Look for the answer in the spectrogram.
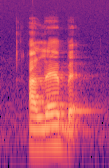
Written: ALEBE

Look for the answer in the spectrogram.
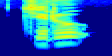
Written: ciru

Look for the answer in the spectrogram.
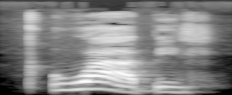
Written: kwabil

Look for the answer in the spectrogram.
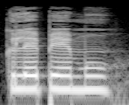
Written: kwle pemu

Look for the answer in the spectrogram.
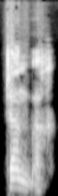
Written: txanbaj

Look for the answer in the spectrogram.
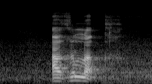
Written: AKƗLAK

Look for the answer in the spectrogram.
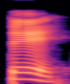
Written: te

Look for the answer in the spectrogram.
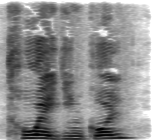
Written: tjweyin kol

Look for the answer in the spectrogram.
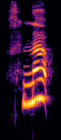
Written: jnab

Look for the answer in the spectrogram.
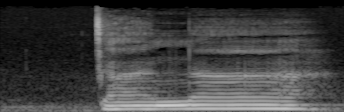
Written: gcana

